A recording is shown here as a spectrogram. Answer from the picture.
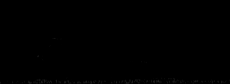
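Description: Faint, short, high-pitched animal calls, one about half a second in and a lower, shorter one a second later, over a quiet background.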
